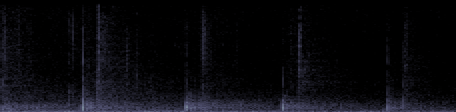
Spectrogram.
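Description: A woman's footsteps with a clean, crisp, articulated strike: four evenly spaced steps, each a sharp tap standing alone over a low, steady background.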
